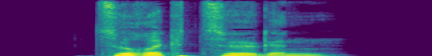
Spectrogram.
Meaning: first/third-person plural dependent subjunctive II of zurückziehen
- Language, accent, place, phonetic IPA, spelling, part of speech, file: German, Germany, Berlin, [t͡suˈʁʏkˌt͡søːɡn̩], zurückzögen, verb, De-zurückzögen.ogg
